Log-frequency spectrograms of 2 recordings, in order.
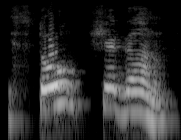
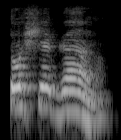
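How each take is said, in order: First: The first word is said in full. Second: The first word is shortened to one syllable. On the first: This is the full standard form. "é uma expressão linguística" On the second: This is the everyday spoken form. "Eu falo, tô chegando"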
